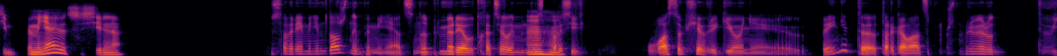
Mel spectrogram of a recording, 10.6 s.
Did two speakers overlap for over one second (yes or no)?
no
